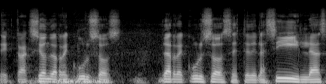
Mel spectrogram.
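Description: A man speaks in a plain, everyday voice at a medium pitch, his intonation fairly even. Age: 40s. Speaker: podcast co-host. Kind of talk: casual chat.

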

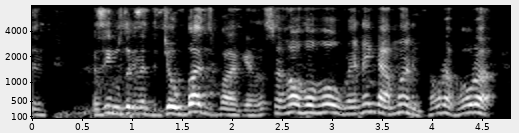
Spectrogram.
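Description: Against noticeable background noise, a man talks very fast in a high voice with ordinary pitch variation. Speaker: podcast host. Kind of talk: casual chat.

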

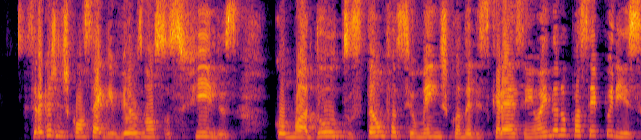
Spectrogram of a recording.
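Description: A woman with a calm tone, medium pitch and ordinary pitch variation is captured on a very clean recording with a silent background. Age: 40s. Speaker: systemic therapist and podcaster. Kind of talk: solo podcast monologue.

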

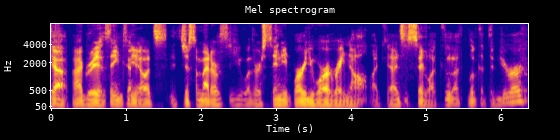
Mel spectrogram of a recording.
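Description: In a Brazilian accent, a man with a very deep, low pitch and a bright, sharp tone speaks at a very fast pace with hardly any pauses and fairly even intonation, on a very clean recording with a silent background. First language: Portuguese. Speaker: EPM consulting director. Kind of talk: casual interview.

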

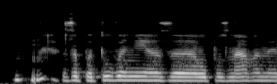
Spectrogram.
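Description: A woman is speaking. Her pace is moderate. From Bulgaria, Burgas region. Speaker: fashion designer. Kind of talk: interview. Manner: halting, many fillers.

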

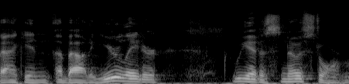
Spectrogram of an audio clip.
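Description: A man talks in a dark, mellow tone at medium pitch. His pace is fairly slow, and his pitch varies in an ordinary way. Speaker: wrestling podcast host. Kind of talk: casual monologue. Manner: halting, many fillers.

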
